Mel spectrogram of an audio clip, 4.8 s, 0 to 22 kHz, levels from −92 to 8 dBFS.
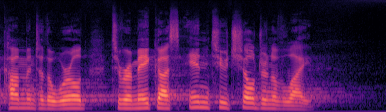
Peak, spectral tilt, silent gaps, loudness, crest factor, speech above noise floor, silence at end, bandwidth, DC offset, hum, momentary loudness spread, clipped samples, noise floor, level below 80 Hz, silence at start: -6 dBFS; -4.5 dB/octave; none; -23 LUFS; 18 dB; 39 dB; 0.9 s; 15.5 kHz; under 0.1%; none; 10 LU; under 0.1%; -62 dBFS; -86 dBFS; 0 s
